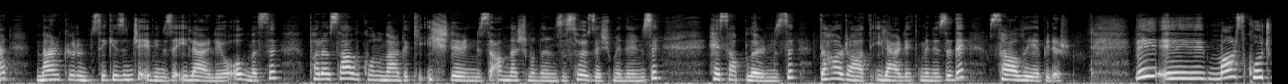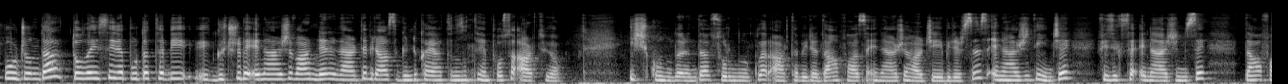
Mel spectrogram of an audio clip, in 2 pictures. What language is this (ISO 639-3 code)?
tur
